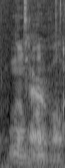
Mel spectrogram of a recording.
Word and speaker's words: El Terrible: Terrible. I'm phonetically spelling. Gotta throw a little stank on it. Yeah, exactly. You gotta roll those R's.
